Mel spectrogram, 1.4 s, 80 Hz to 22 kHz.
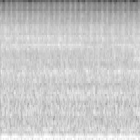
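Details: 1986 Nissan 300ZX, hurricane-flooded, first run in 13 years: steady, even low idle with a smooth beat and no tapping, misses or knocks.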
